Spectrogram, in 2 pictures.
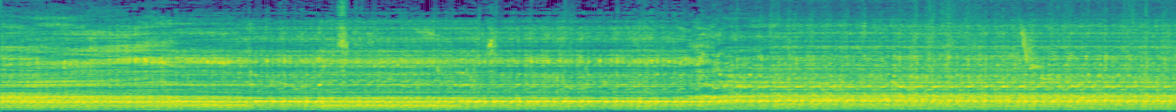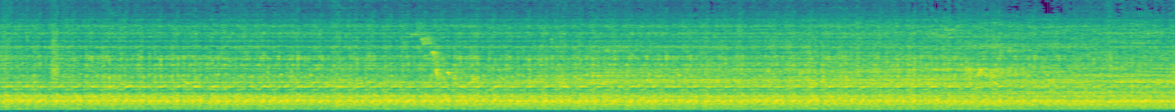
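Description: Electronic diesel-truck engine sound from a radio-controlled Tamiya truck's sound unit, idling steadily through its small onboard speaker: thin, with no deep bass. The engine note shifts upward about nine seconds in.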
